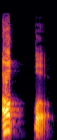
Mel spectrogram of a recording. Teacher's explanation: kalau huruf qaf itu menempel ke langit-langit atas yang lunak gitu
